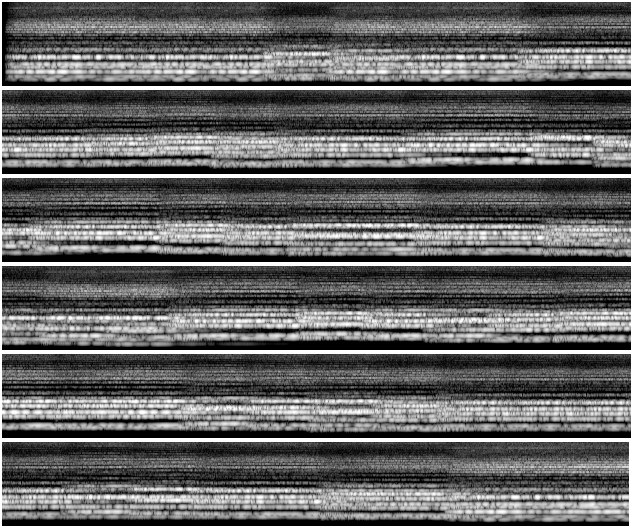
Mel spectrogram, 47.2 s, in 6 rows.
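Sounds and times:
female choir singing: 0.0s - 47.1s.

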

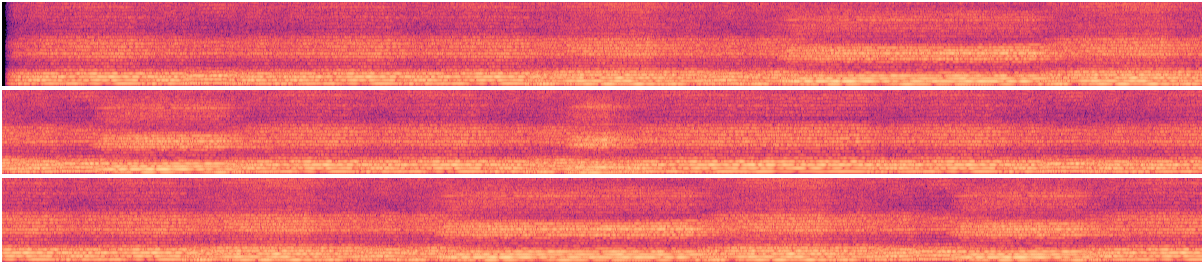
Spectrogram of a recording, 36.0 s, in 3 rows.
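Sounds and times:
female choir singing A1: 0.0s - 35.9s.

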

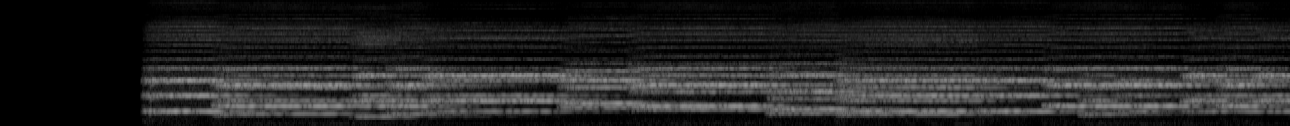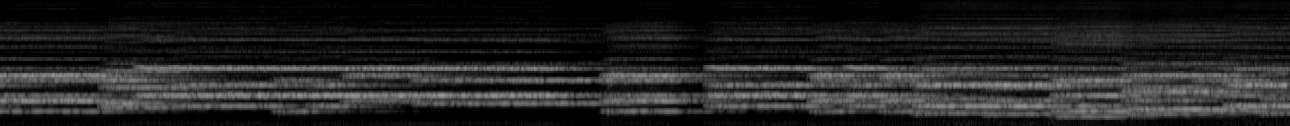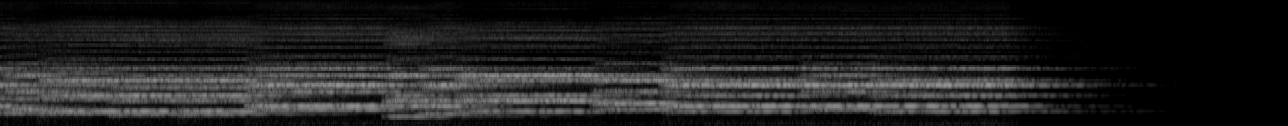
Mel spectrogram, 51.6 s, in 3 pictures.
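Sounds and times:
female choir singing soprano and alto: 1.9s - 49.0s.

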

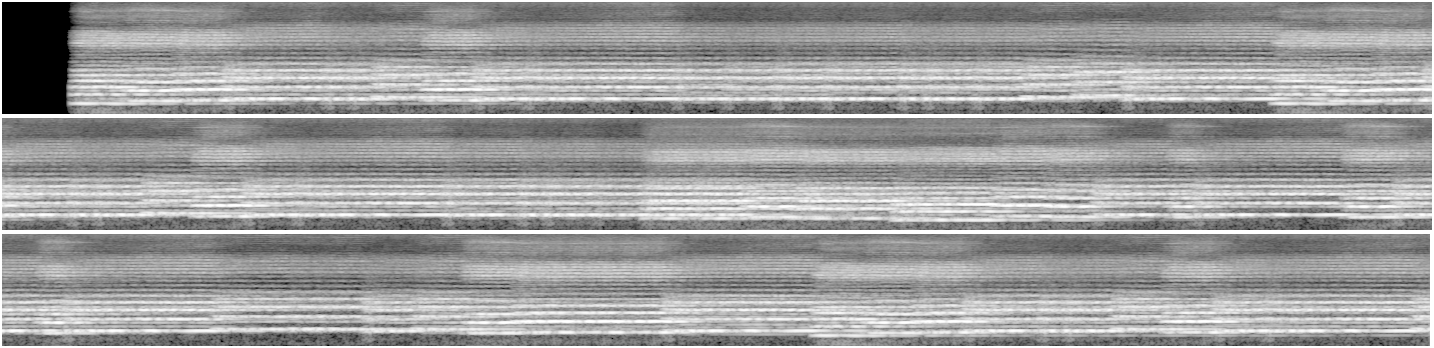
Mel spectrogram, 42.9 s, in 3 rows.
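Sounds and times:
female choir singing: 0.7s - 42.8s.

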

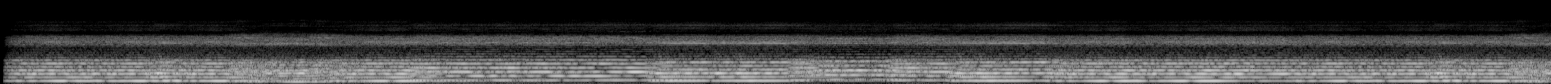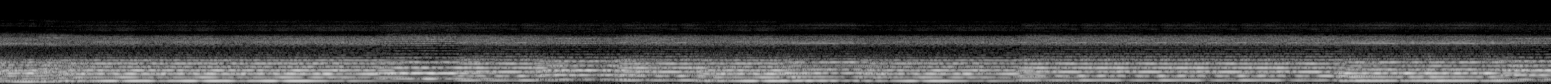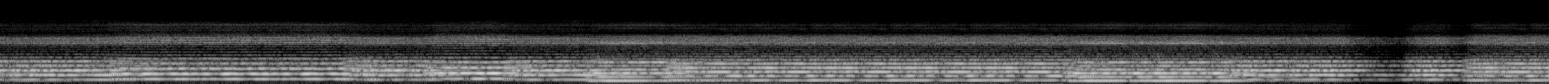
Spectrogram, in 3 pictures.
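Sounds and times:
male choir singing bass: 0.0s - 46.5s.

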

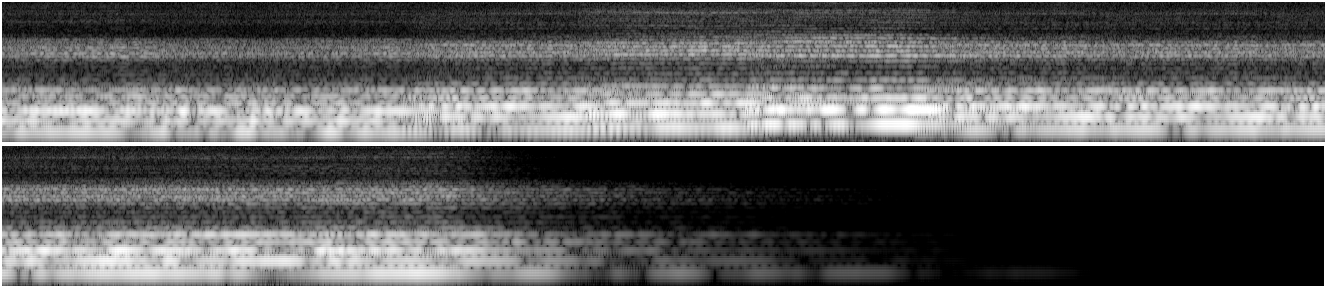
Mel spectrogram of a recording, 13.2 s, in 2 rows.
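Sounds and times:
male choir singing: 0.0s - 10.0s.

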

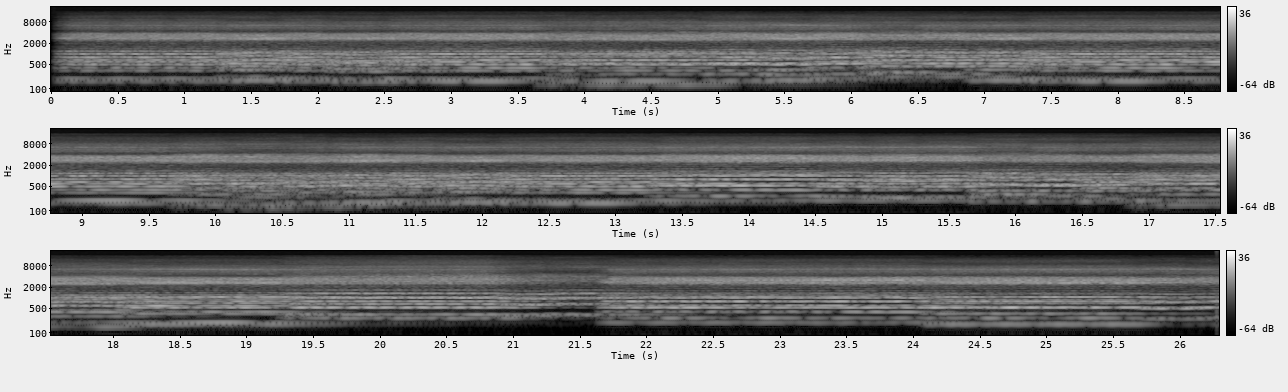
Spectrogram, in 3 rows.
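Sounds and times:
male choir singing: 0.0s - 26.2s.

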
